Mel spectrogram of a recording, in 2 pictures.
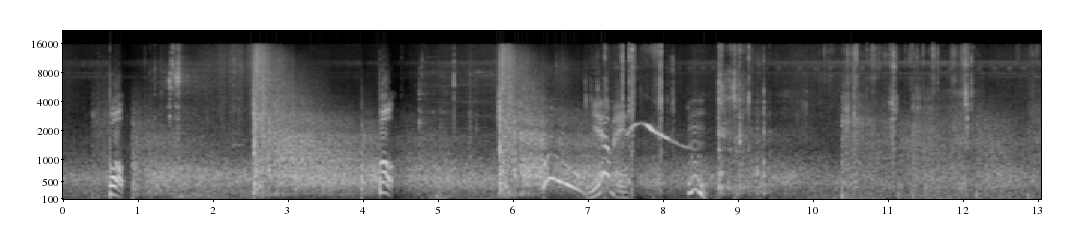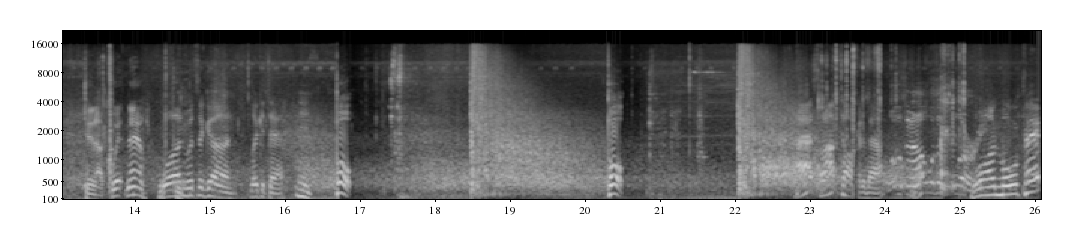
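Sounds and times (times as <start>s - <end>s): shotgun shot: 2.5s - 5.0s, 5.8s - 6.6s, 17.5s - 20.2s, 22.0s - 23.4s
person calling out: 8.2s - 8.7s.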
